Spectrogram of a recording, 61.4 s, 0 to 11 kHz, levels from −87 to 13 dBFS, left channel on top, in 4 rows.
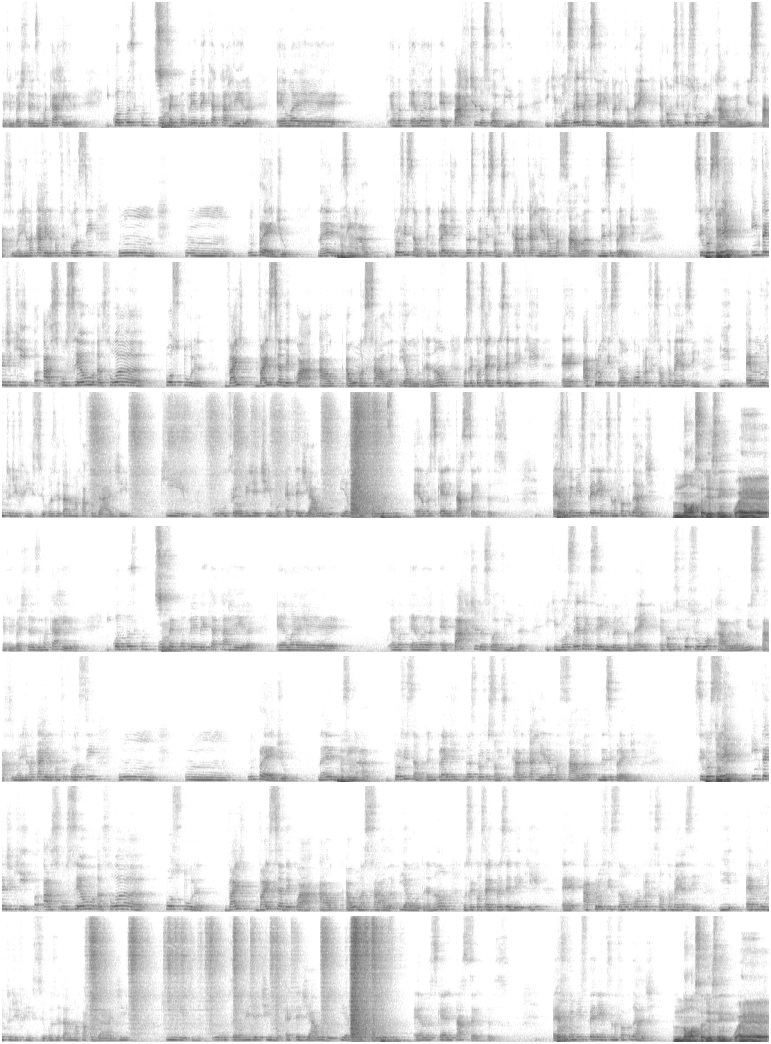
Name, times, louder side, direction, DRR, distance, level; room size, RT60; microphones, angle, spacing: voice 1, 0.0-1.5 2.2-5.0 5.5-6.7 7.7-10.4 10.8-17.2 17.7-18.6 19.0-19.9 20.2-21.1 21.6-22.7 23.2-28.0 29.3-30.0 30.3-33.5 33.9-34.8 35.1-41.4 41.9-44.7 45.0-45.3 45.6-48.6 49.2-53.8 54.2-55.9 57.0-59.0, left 2 dB, 40° left, 5 dB, 1.5 m, -37 dB
voice 2, 3.1-3.4 22.0-22.5 29.4-29.9 53.6-54.0 57.1-57.3 59.4-61.3, left 1 dB, 20° left, 5 dB, 0.6 m, -22 dB
sound 1, 47.7-48.1 48.5-48.9 49.2-51.9 52.4-52.7 53.0-53.8, right 5 dB, 65° right, 3.8 m, -34 dB
26.5 x 17.0 x 3.1 m, 1.0 s
head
